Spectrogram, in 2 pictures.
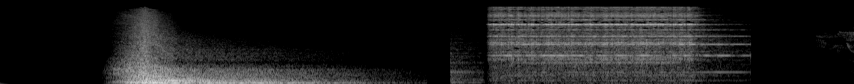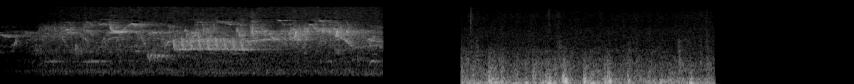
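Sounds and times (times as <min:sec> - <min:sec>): school bell ringing: 0:04.8 - 0:07.6
birds chirping: 0:08.2 - 0:12.4.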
